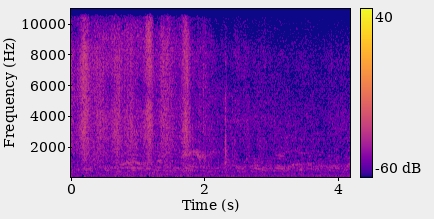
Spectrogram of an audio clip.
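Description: Faint sizzling of chicken pieces sautéing in a wok over a gas flame, with a few short surges of hiss in the first two seconds, then quieter, over a steady low hum.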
